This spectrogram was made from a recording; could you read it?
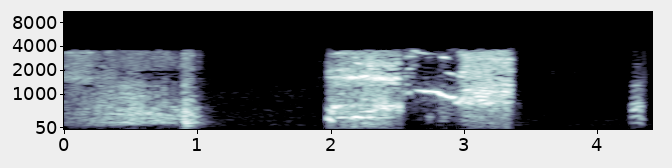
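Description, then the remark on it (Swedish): Loud coughing and throat clearing in raspy bursts: a rough opening stretch, a brief silence, then a longer strained hacking fit and one short final clear. “Nu med dina jävla hosta saker.”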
